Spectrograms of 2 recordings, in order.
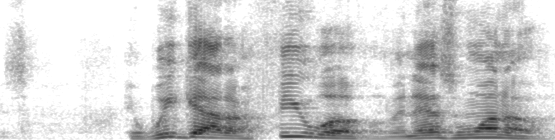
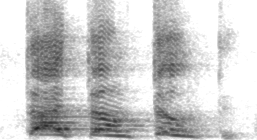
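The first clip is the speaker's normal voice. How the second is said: imitating her; 13 semitones higher than usual.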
